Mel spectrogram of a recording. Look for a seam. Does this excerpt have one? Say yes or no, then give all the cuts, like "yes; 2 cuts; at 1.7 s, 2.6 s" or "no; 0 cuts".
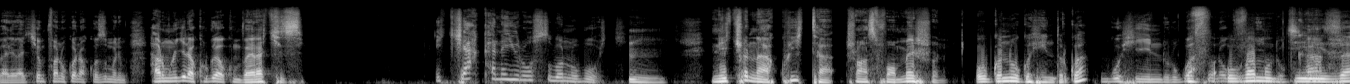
no; 0 cuts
